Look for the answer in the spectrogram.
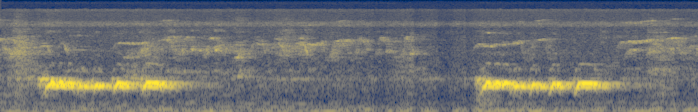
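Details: Wild local zebra dove singing. Two soft rolling cooing phrases, each under a second and about two seconds apart. Faint chirps from other birds sound above them, with low background rumble.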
